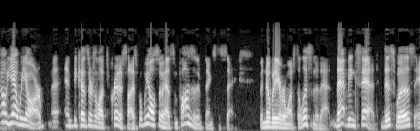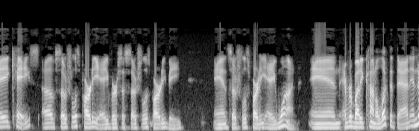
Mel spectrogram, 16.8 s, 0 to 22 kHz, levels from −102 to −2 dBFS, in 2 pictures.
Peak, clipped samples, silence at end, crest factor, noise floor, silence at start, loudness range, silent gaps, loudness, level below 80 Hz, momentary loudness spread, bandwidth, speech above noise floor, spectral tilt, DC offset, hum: 0 dBFS; 0.1%; 0 s; 16 dB; -53 dBFS; 0 s; 3 LU; none; -15 LUFS; -52 dBFS; 11 LU; 11 kHz; 39 dB; -7 dB/octave; under 0.1%; none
